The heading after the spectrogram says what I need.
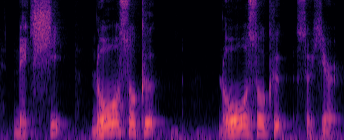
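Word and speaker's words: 歴史: So here the E sound in ki can be devocalized. Rekishi.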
